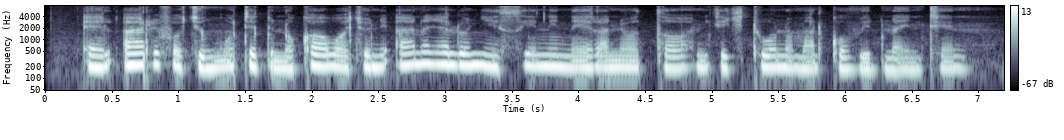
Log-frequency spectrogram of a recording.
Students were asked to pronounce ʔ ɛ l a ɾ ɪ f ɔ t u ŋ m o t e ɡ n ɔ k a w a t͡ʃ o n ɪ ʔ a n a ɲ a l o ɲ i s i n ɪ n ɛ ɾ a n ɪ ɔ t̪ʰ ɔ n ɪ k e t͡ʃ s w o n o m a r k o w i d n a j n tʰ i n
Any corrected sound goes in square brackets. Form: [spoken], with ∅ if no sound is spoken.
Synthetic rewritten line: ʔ ɛ l a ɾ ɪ f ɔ [t͡ʃ] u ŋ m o t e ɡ n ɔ k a w a t͡ʃ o n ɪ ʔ a n a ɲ a l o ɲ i s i n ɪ n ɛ ɾ a n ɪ ɔ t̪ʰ ɔ n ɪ k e t͡ʃ [t] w o n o m a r k o [v] i d n a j n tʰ i n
